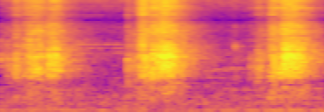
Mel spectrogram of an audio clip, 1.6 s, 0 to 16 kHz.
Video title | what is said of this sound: दिवाली की बची हुई खील से 10 min में बनाएं नये तरीके का डोसा | I will show you its crunch, see the sound, how crispy it is made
